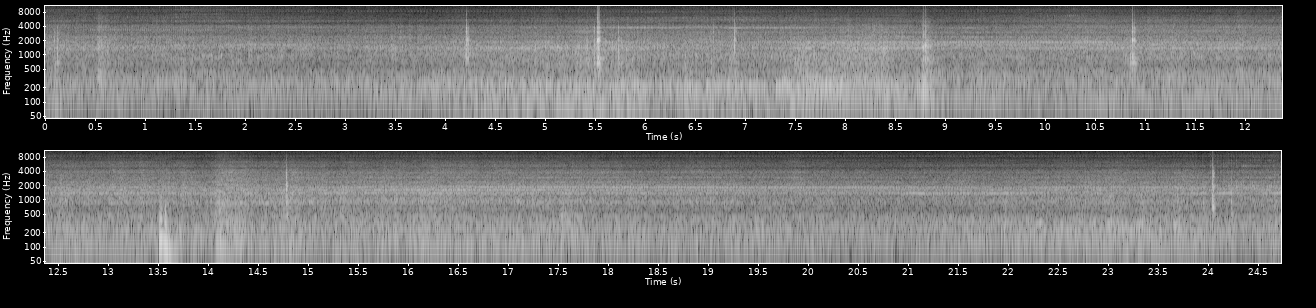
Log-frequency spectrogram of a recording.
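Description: A quad bike engine hums close by.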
